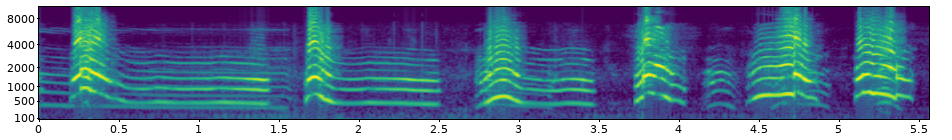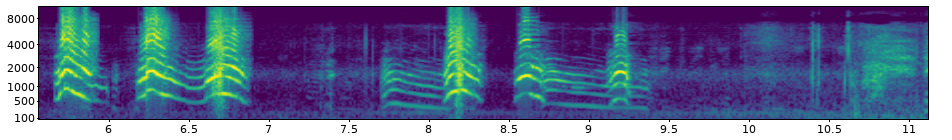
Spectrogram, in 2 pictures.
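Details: A Border Collie singing: a run of about a dozen yelping, wavering howls with rich harmonics, each rising then sliding down, some long and some clipped short, repeated irregularly with short gaps between them.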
